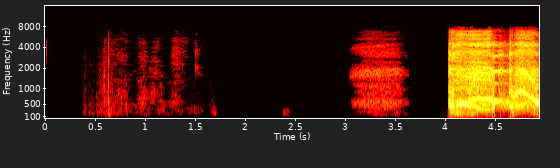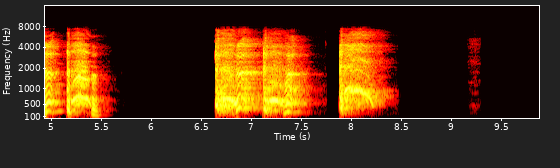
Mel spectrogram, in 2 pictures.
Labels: {"expert_labels": [{"quality": "good", "cough_type": "wet", "dyspnea": false, "wheezing": false, "stridor": false, "choking": false, "congestion": false, "nothing": true, "diagnosis": "obstructive lung disease", "severity": "severe"}], "age": 74, "gender": "female", "respiratory_condition": false, "fever_muscle_pain": false, "status": "healthy"}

